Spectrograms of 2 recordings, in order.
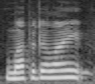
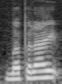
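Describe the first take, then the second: First: The word is said with all four syllables. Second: The word is said with one syllable dropped. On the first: This is how the word reads in print. "I don't say it like that. That's how it's, that's how I read it" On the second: This is how the speaker casually calls it. "I'm missing not, a whole syllable in there"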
